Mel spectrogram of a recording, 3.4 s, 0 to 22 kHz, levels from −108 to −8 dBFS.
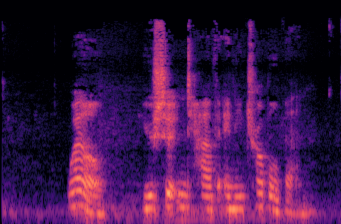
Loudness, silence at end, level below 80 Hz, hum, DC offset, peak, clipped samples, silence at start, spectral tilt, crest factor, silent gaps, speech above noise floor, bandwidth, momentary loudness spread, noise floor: -36 LUFS; 0.25 s; -66 dBFS; none; under 0.1%; -20 dBFS; under 0.1%; 0.7 s; -3.5 dB/octave; 20 dB; none; 35 dB; 16 kHz; 17 LU; -72 dBFS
